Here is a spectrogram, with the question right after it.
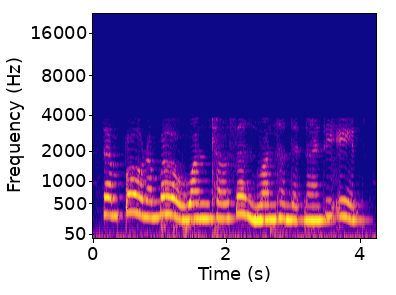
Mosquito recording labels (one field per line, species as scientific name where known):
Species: no mosquito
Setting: cup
